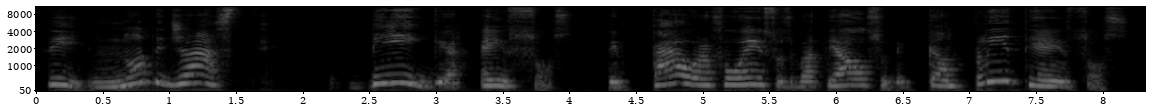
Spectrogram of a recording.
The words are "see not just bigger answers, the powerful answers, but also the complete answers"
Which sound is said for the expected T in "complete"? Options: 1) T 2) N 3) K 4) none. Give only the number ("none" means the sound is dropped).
1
